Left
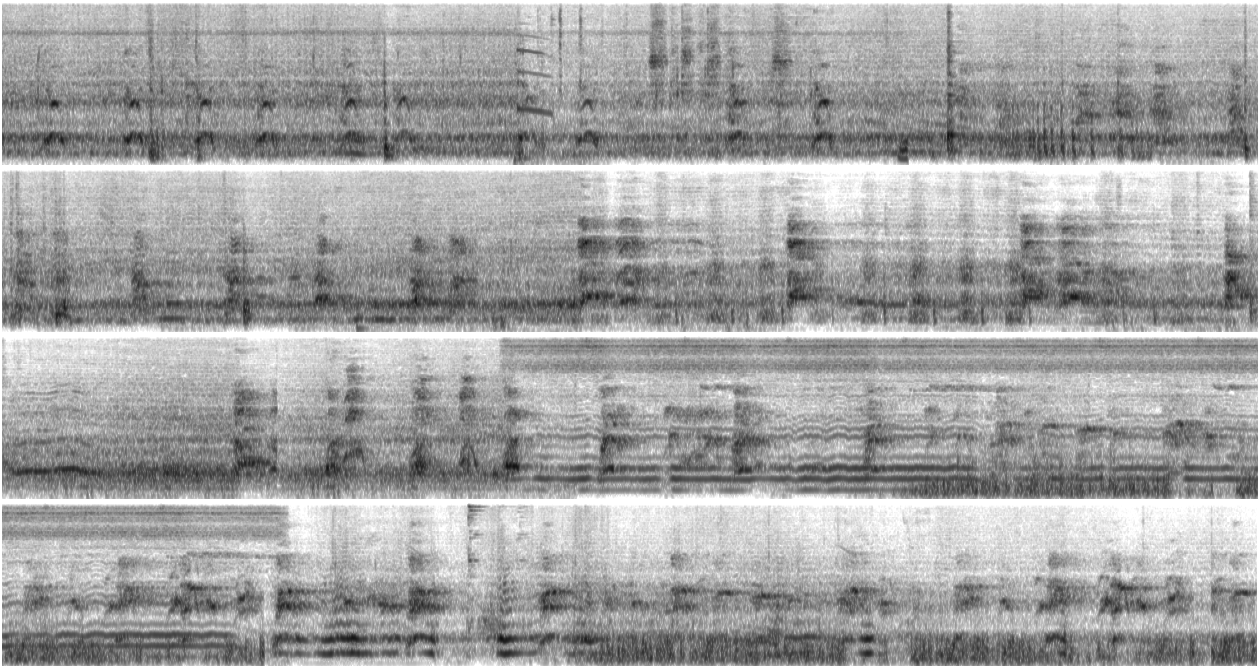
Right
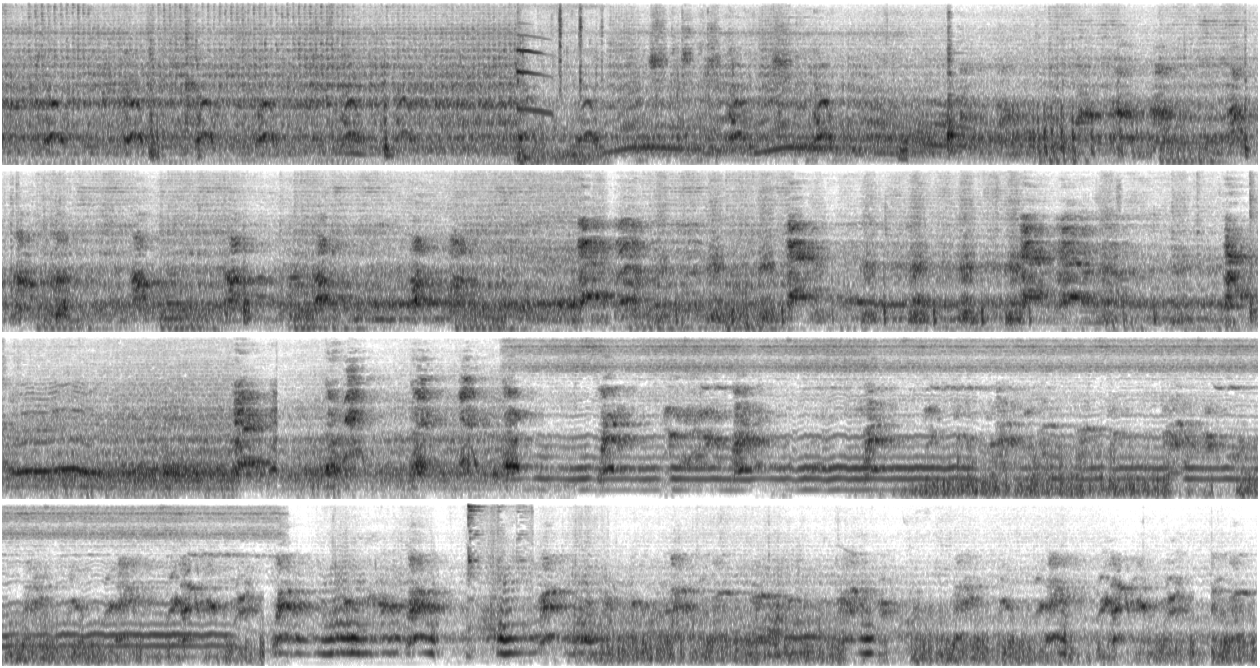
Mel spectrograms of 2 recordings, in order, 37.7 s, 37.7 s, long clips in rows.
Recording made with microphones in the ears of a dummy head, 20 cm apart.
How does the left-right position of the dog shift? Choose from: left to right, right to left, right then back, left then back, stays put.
right then back.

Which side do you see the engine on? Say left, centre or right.
right.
